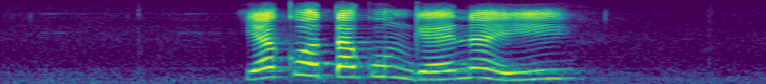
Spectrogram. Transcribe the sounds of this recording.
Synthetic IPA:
jakɔtakʼuŋɡʱɛnaɦi

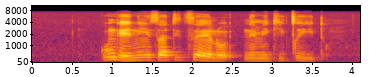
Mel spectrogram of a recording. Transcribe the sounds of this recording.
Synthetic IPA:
k̬uŋʱenisatʼit͡sʰɛlɔ̰nemikʰiǀiːtʼɔ̥

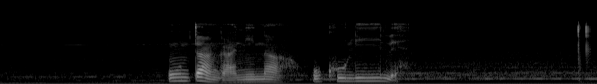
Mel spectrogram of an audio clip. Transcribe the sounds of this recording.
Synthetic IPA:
untʼaŋɡʱaninaukʰuliːlɛ̰

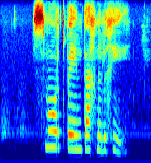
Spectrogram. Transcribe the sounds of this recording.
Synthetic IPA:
smɑːrtbɛntæχnoloχi

